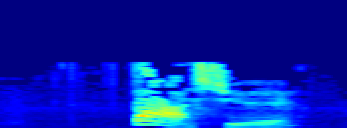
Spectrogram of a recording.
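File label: "大学", Mandarin Chinese; chinese flashcards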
